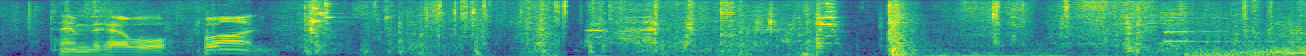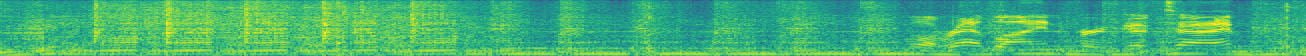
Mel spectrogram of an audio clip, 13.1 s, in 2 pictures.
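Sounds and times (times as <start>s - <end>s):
car door thumping shut: 4.4s - 6.1s
car engine idling and revving: 4.8s - 13.0s.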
